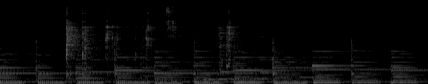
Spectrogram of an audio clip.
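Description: Background music with a steady beat and repeating bass notes. From about half a second in to about two seconds, small plastic LEGO pieces rattle and clink over it.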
